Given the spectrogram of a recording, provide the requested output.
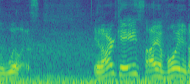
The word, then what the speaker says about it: Willys: talk about the pronunciation i've always known it as a willy sheep but apparently his pronunciation the actual guy is willis so uh i apologize to everybody who also thought it was willy's it's incorrect it's a willis in our case i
